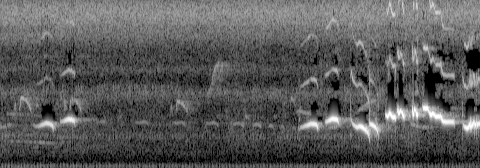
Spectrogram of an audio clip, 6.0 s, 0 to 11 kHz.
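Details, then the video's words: Oriental magpie-robin song recorded by phone on Saturday 30 July 2022 in Tulus Rejo, East Lampung, Indonesia, used to rouse caged birds: after a quiet start with a faint low hum, loud clear whistled phrases arrive in quick bursts, some sliding up and down. "PANCINGAN SUARA KACER AGAR EMOSI"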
